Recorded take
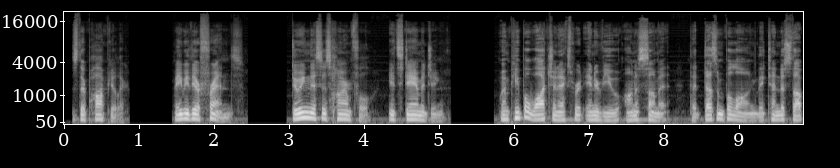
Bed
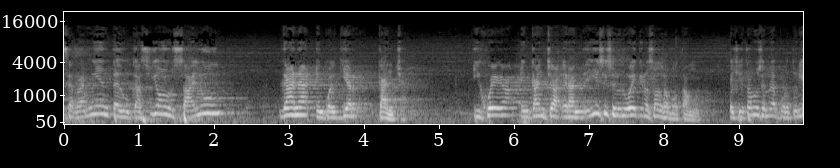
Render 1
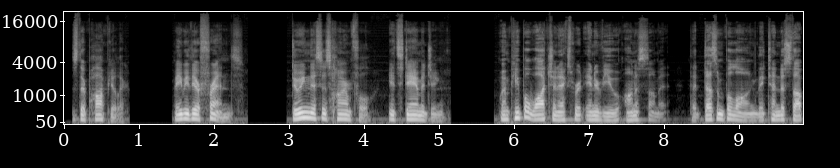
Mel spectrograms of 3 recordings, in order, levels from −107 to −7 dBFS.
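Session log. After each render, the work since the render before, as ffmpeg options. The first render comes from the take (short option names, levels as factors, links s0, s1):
-filter_complex "[0:a]asplit=3[s0][s1][s2];[s0]atrim=end=7.78,asetpts=PTS-STARTPTS,afade=t=out:st=7.6:d=0.18:silence=0.237137[s3];[s1]atrim=start=7.78:end=8.32,asetpts=PTS-STARTPTS,volume=0.237[s4];[s2]atrim=start=8.32,asetpts=PTS-STARTPTS,afade=t=in:d=0.18:silence=0.237137[s5];[s3][s4][s5]concat=n=3:v=0:a=1"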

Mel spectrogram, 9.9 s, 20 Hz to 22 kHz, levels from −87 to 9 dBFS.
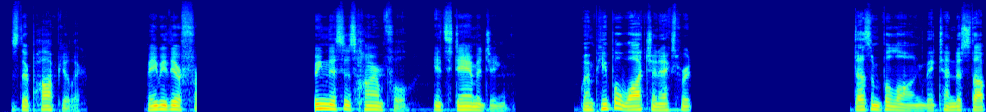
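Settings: -filter_complex "[0:a]asettb=1/sr,asplit=3[s0][s1][s2];[s0]atrim=end=3.974[s3];[s1]atrim=start=3.97:end=4.38,asetpts=PTS-STARTPTS,afade=t=in:d=0.004:c=qsin,afade=t=out:st=0.406:d=0.004:c=qsin,highshelf=f=8700:g=11.5[s4];[s2]atrim=start=4.376[s5];[s3][s4]acrossfade=d=0.004:c1=hsin:c2=qsin[s6];[s6][s5]acrossfade=d=0.004:c1=qsin:c2=hsin,asplit=5[s7][s8][s9][s10][s11];[s7]atrim=end=1.97,asetpts=PTS-STARTPTS,afade=t=out:st=1.966:d=0.004:c=hsin[s12];[s8]atrim=start=1.97:end=3.16,asetpts=PTS-STARTPTS,volume=0[s13];[s9]atrim=start=3.16:end=6.92,asetpts=PTS-STARTPTS,afade=t=in:d=0.004:c=hsin,afade=t=out:st=3.756:d=0.004:c=hsin[s14];[s10]atrim=start=6.92:end=8.51,asetpts=PTS-STARTPTS,volume=0[s15];[s11]atrim=start=8.51,asetpts=PTS-STARTPTS,afade=t=in:d=0.004:c=hsin[s16];[s12][s13][s14][s15][s16]concat=n=5:v=0:a=1"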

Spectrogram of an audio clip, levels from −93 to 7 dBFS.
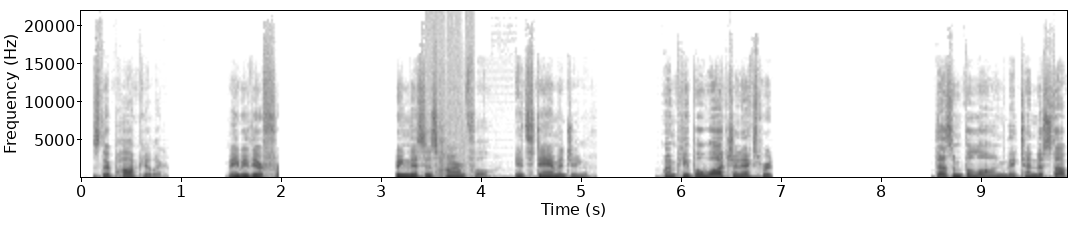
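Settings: -filter_complex "[0:a]asettb=1/sr,asplit=3[s0][s1][s2];[s0]atrim=end=3.444[s3];[s1]atrim=start=3.44:end=3.95,asetpts=PTS-STARTPTS,afade=t=in:d=0.004:c=qsin,afade=t=out:st=0.506:d=0.004:c=qsin,acrusher=bits=7:mix=0:aa=0.5[s4];[s2]atrim=start=3.946[s5];[s3][s4]acrossfade=d=0.004:c1=hsin:c2=qsin[s6];[s6][s5]acrossfade=d=0.004:c1=qsin:c2=hsin"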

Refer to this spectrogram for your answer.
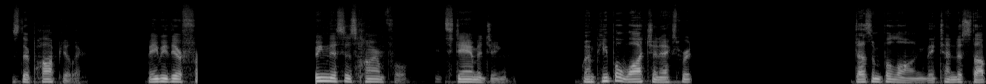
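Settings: -filter_complex "[0:a]asplit=2[s0][s1];[s0]atrim=end=4.45,asetpts=PTS-STARTPTS,afade=t=out:st=3.55:d=0.9[s2];[s1]atrim=start=4.45,asetpts=PTS-STARTPTS,afade=t=in:d=0.004:c=hsin[s3];[s2][s3]concat=n=2:v=0:a=1"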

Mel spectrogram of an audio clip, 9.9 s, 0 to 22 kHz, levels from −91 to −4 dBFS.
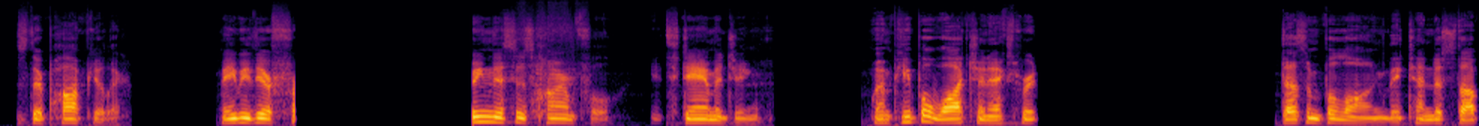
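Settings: -filter_complex "[0:a]acrossover=split=2900[s0][s1];[s1]acompressor=threshold=0.00355:ratio=4:attack=1:release=60[s2];[s0][s2]amix=inputs=2:normalize=0,equalizer=f=125:t=o:w=1:g=-9,equalizer=f=250:t=o:w=1:g=8,equalizer=f=500:t=o:w=1:g=8,equalizer=f=1000:t=o:w=1:g=7,equalizer=f=2000:t=o:w=1:g=10,equalizer=f=4000:t=o:w=1:g=-7,equalizer=f=8000:t=o:w=1:g=10"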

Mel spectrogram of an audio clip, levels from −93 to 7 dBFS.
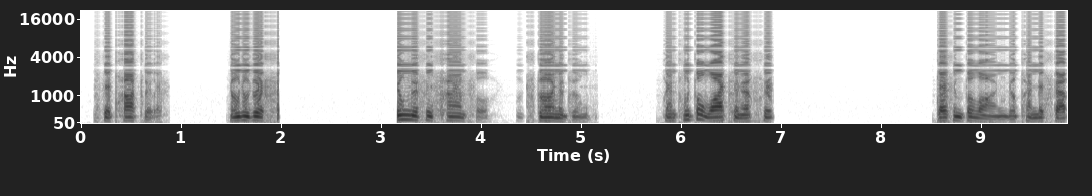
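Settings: -af "acrusher=samples=16:mix=1:aa=0.000001"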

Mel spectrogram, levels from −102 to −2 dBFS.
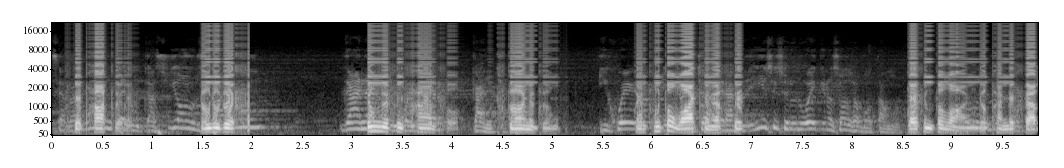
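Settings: -filter_complex "[1:a]volume=0.473[s0];[0:a][s0]amix=inputs=2:normalize=0"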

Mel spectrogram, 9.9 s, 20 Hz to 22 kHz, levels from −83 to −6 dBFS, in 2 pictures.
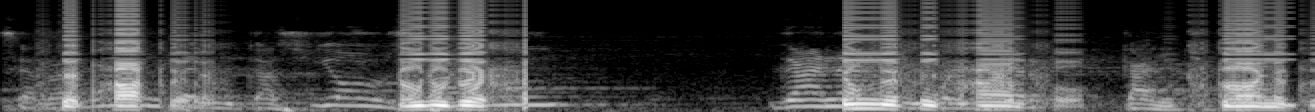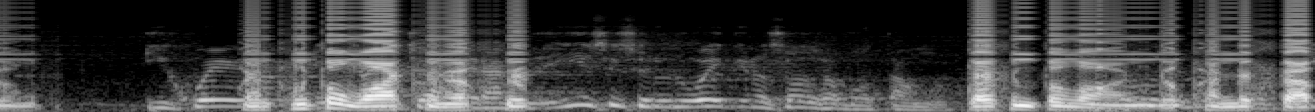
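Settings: -af "volume=1.78,alimiter=limit=0.794:level=0:latency=1"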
